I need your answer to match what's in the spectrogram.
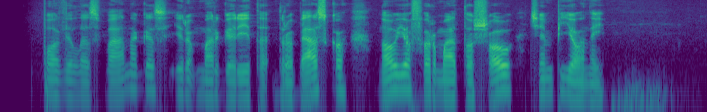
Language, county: Lithuanian, Vilnius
